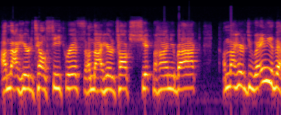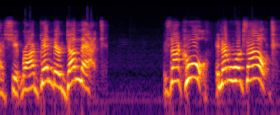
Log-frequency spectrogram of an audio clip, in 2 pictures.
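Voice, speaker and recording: A woman's voice: on the high side, a little fast, fairly bright tone, lo-fi sound. A woman calling into a livestream, apologizing in a pleading voice and repeating herself. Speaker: guest calling in.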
